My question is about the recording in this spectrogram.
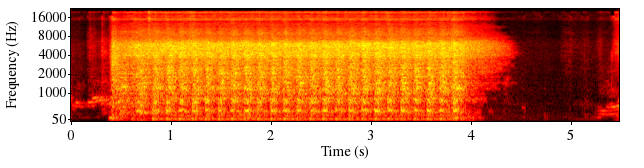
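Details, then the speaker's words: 2015 Suzuki Swift that won't start and shows no fuel-gauge reading, with fuel pump wiring found cut, apparently by rats: the starter cranks at about four even strokes a second for under four seconds and it never fires. "हमारी गाड़ी start नहीं हुई।"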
